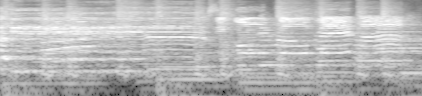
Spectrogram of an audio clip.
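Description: A song sung over instrumental accompaniment, with long held notes that waver in pitch over a steady bass line.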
